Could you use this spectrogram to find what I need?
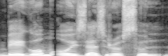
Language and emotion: Assamese, neutral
